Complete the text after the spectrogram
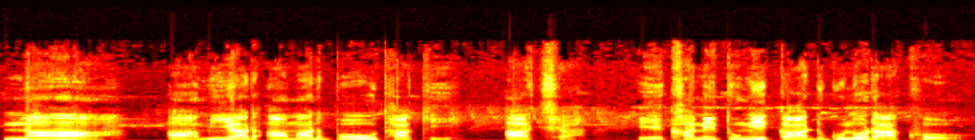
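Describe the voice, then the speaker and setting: An actor playing a frail, weary old forest man in a cartoon, with a plaintive, halting delivery. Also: medium pitch, very animated. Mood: friendly.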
